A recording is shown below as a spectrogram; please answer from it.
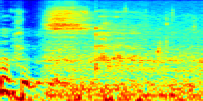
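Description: A man's laugh, its pitch falling at the start, trailing off into a long breathy exhale.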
